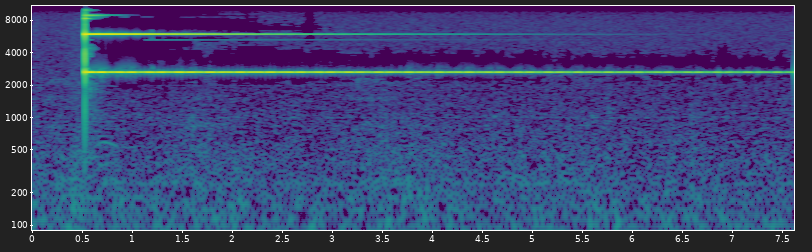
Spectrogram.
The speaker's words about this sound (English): Just waiting calmly as you notice the sound of the bell moving through time.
